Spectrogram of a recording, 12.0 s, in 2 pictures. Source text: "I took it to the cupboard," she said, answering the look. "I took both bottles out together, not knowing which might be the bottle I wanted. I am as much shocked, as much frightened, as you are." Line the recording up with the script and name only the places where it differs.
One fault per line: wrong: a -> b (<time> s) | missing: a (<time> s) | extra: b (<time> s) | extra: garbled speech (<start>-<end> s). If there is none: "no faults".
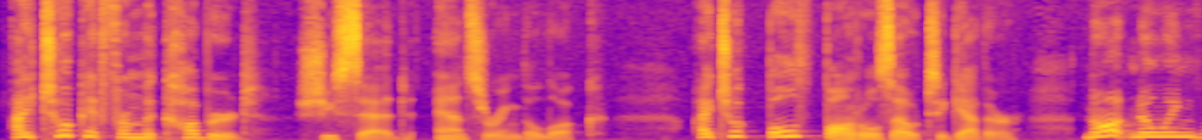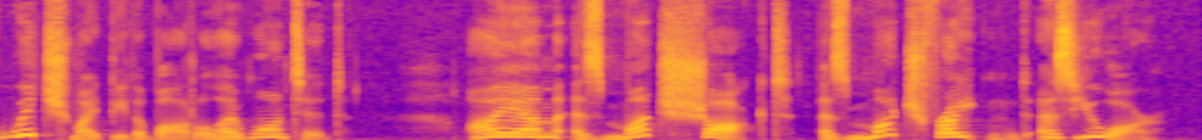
wrong: to -> from (0.5 s)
